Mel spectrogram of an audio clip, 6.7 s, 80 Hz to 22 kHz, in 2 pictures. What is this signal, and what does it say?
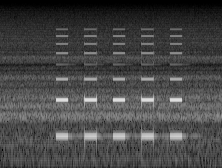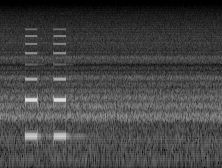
Beep code, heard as beeps from a small speaker, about 790 Hz, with room echo. 5-2.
